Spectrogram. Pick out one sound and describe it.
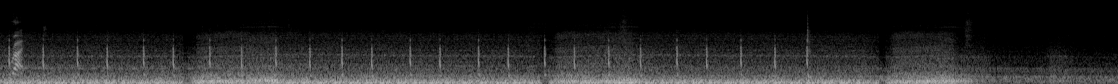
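A truck engine rumbles steadily and then quietens.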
